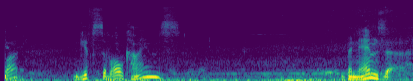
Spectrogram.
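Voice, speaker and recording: A man with a deep voice, chatting casually with viewers while walking a city street for a livestream. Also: sing-song, drawn-out words. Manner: chatty, greets viewers as he walks. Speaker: livestream host. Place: outdoors on a busy city street. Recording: faint street and traffic noise.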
